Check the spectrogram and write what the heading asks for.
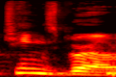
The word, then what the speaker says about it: Tyngsborough: Tyngsborough, right? Is that how you pronounce it?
